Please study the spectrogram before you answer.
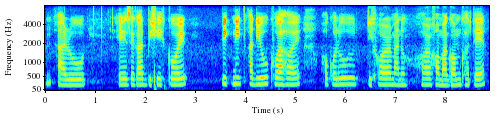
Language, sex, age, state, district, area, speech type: Assamese, female, 18-30, Assam, Biswanath, rural, spontaneous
